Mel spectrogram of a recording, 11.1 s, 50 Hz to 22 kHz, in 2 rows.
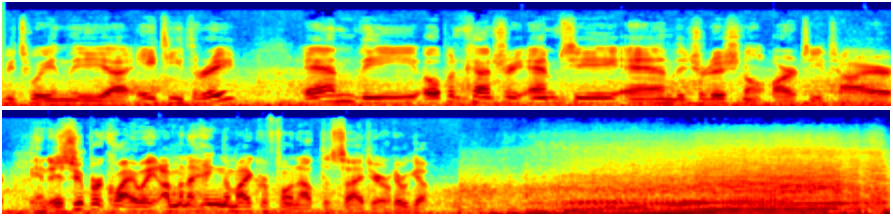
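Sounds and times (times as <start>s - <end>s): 
speech: 0.1s - 8.7s
V8 engine roaring as it accelerates, deep exhaust note: 8.4s - 11.1s.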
